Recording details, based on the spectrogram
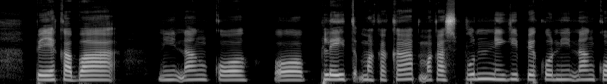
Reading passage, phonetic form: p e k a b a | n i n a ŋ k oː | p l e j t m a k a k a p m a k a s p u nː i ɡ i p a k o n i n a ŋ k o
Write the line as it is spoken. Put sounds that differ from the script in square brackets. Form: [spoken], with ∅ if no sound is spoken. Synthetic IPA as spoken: p e k a b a | n i n a ŋ k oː | p l e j t m a k a k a p m a k a s p u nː i ɡ i p [e] k o n i n a ŋ k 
